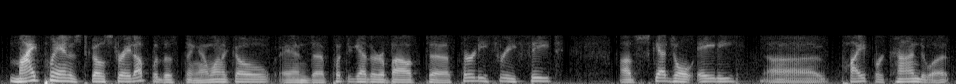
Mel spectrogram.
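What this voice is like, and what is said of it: Hoarse, strained voice. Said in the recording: “I don't know why I'm losing my voice this morning”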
